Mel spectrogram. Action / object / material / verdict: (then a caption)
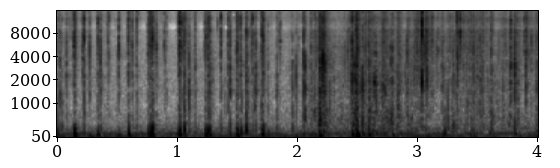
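scrape / plastic bag / plastic / none. A crumpled orange plastic bag is crinkled and squeezed in the hands, giving a dense run of sharp, dry crackles and crinkles. The crackles sit over a low thumping rumble, with brighter bursts near the middle and later in the clip.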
